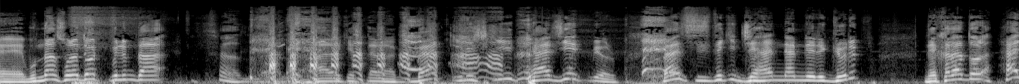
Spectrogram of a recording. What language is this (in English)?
Turkish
